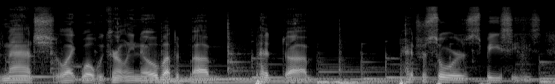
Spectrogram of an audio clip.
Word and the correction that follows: pterosaur: I hope I'm saying that right. Yeah, pterosaur? Yeah, pterosaur species, including large forearms supporting leathery wings. Yeah, pterosaur. I'm almost like a pterodactyl. You know, I pronounced the P before I messed that one up.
